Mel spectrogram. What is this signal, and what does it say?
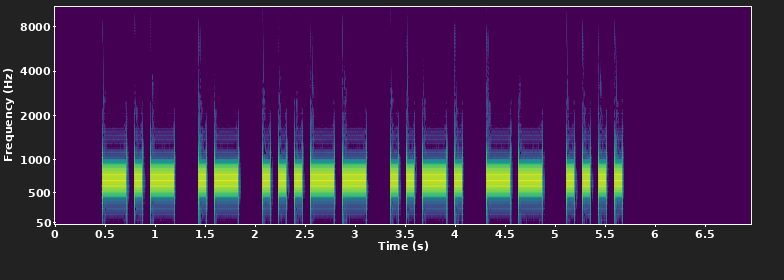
Morse code, heard as a keyed tone, about 15 wpm, 700 Hz. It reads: KA3FMH
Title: USA Call Signs - 6 Characters - Repeated 2x - 15wpm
